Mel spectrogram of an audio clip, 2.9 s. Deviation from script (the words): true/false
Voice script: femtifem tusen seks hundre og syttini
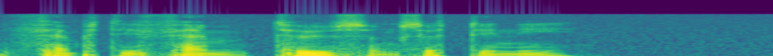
true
